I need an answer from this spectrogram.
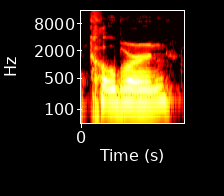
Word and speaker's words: Cockburn: sometimes it's like like a Coburn is is spelled cockburn but you know it sounds awful nice hey guys I'm keeping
